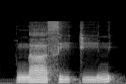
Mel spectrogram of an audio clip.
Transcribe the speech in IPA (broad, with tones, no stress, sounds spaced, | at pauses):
n aː˩ s i˩˧ k i˩˧ n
